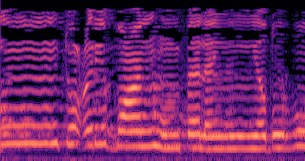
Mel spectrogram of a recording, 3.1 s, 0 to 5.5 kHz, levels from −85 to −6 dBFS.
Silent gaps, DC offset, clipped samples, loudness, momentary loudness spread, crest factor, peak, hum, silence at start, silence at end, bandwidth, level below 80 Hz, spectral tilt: none; under 0.1%; under 0.1%; -26 LUFS; 5 LU; 14 dB; -12 dBFS; none; 0 s; 0 s; 5 kHz; -58 dBFS; -7 dB/octave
